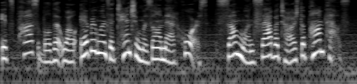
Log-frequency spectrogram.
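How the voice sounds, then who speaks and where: A woman's voice: on the high side, lively intonation, moderate pace, a little hiss or hum, natural voice. A woman playing a plucky teenage girl detective in a video game, earnest and self-assured. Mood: earnest, determined.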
